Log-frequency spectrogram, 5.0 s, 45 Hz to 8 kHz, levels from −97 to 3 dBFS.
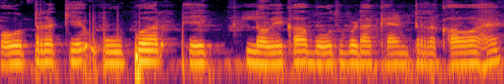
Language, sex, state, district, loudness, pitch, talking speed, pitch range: Hindi, male, Uttar Pradesh, Saharanpur, -17 LUFS, 160 Hz, 145 wpm, 155-170 Hz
